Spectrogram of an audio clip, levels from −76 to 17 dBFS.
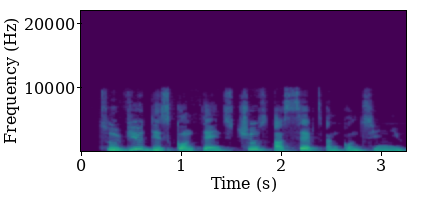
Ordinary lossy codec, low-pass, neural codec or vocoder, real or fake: none; 9.9 kHz; none; real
